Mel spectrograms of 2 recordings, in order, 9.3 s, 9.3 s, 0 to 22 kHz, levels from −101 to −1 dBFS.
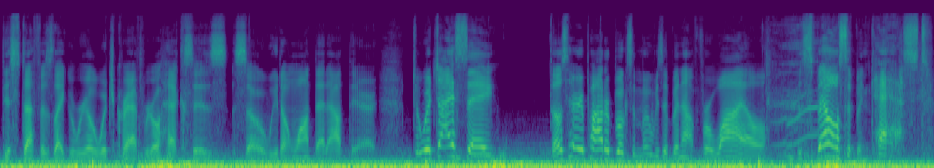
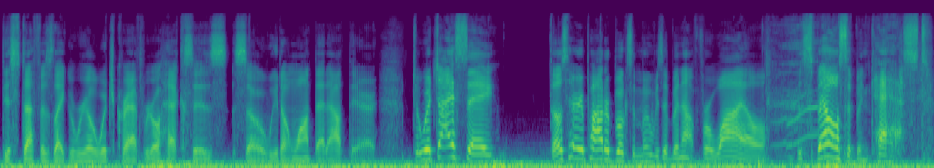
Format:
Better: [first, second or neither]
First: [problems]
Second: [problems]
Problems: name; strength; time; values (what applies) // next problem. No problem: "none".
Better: second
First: low rumble; loud; throughout; 9 dB below the speech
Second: low rumble; faint; throughout; 20 dB below the speech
